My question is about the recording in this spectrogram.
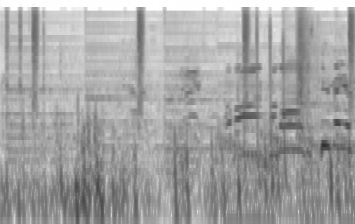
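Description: People shouting and calling out during a football match. There are short calls about two seconds in and more near the end, with scattered knocks and thumps throughout.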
